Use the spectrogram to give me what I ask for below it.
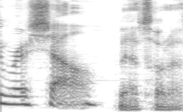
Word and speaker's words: Rochell: can't remember oh robert rochelle or rachel i don't know you know how i'm about pronouncing that let me look at it r-o-c-h-e-l-l oh i would say rochelle that's what i said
